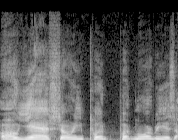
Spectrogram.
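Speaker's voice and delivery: put-on sarcastic excitement. Imitating people online urging sony to re-release a movie: imitating sarcastic fans. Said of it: "very obviously being sarcastic".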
